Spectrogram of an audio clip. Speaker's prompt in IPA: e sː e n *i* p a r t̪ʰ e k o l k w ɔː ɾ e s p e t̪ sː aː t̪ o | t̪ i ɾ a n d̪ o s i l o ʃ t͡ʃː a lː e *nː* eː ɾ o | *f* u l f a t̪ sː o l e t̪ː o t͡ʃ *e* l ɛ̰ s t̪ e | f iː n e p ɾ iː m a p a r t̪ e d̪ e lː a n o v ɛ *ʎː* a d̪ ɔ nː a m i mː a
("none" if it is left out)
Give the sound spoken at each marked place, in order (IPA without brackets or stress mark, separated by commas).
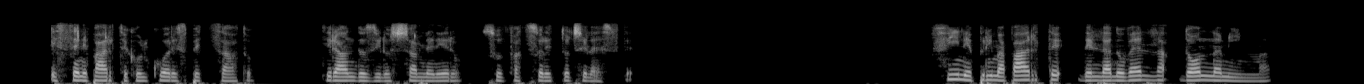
e, n, s, e, lː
